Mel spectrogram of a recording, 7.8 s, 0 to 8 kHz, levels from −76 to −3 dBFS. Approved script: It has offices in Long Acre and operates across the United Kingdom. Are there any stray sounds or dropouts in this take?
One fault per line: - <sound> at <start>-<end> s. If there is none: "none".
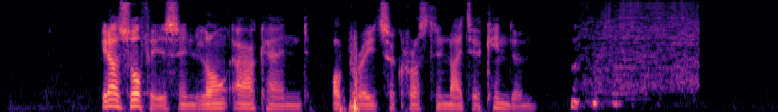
- laugh at 5.7-7.0 s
